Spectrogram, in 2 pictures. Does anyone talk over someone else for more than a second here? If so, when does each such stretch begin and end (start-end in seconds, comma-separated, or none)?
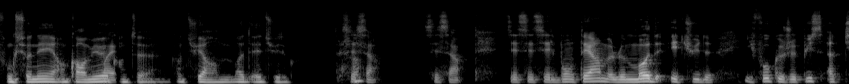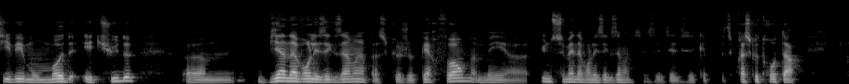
none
